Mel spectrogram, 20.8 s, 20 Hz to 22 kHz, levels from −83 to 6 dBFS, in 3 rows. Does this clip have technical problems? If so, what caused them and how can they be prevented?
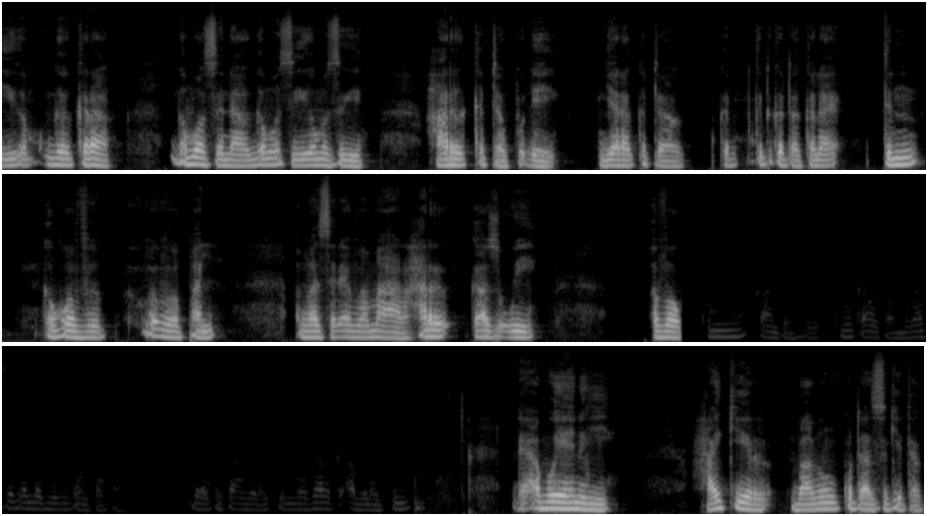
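Yes. From 12.02 s to 16.96 s, the likely cause is one channel inverted: one side of the stereo pair had its polarity flipped, so when the two channels are summed to mono, everything they share cancels out. The centred speech drops by about 38 dB and nearly vanishes, leaving only a faint trace of whatever differed between the two sides. To prevent it, check polarity on every channel and monitor a mono fold-down before release.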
